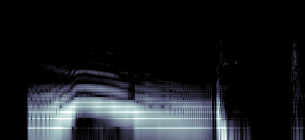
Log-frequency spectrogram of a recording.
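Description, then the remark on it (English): A person gives one long, drawn-out imitation of a cow's moo, lasting about three seconds, its pitch rising then slowly sinking, followed by a short breathy exhale and a brief breath. “Are you mooing or giving me the letter M?”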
